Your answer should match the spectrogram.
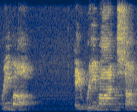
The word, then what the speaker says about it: Riemann: This is called, notice it's called Riemann. That's how you pronounce that, Riemann.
